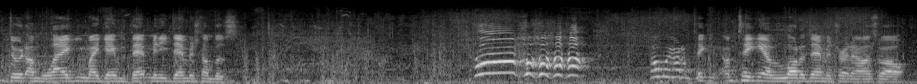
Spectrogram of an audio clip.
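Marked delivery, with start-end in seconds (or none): 2.4-6.5 high-pitched laugh; high giggle. Real, not acted. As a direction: burst into a giggle. Laughing at damage numbers.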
